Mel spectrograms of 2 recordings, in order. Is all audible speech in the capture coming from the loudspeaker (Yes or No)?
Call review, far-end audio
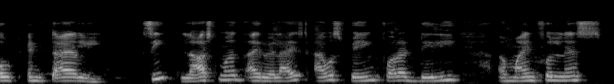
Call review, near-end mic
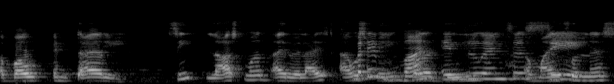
No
